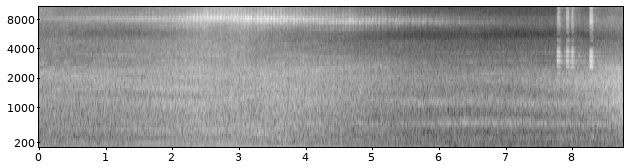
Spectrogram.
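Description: A loaded truck driving past on the road, its engine and tyre noise swelling to a peak about three seconds in and then fading. A few short clicks come near the end.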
